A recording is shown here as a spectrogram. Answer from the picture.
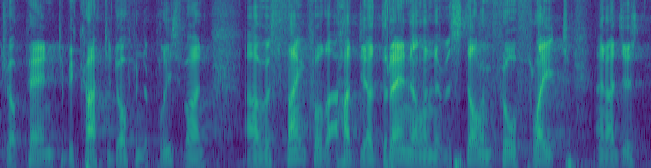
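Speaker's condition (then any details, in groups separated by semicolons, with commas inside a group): Cleft palate and cleft lip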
